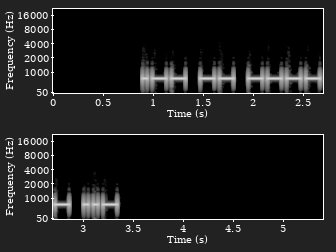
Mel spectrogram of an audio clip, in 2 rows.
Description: Morse code, heard as a keyed tone, about 25 wpm, 700 Hz. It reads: WM0U
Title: USA Call Signs - 4 Characters - 25wpm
